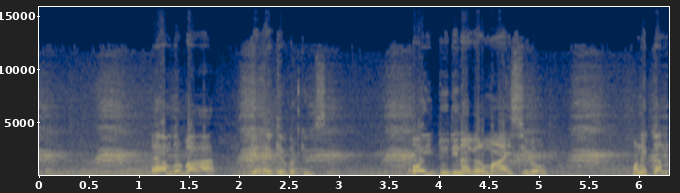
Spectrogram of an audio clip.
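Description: Crows cawing repeatedly outdoors, a series of short harsh calls, with a man speaking in between.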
